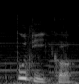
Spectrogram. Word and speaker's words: pudico: segni di vita mi ha chiesto come si pronuncia questa parola ebbene sì dice pudico eccoti ancora qualche perla dal meraviglioso della e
